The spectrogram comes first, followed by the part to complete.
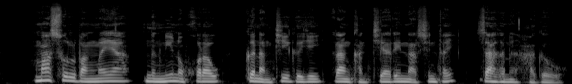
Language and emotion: Bodo, fearful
